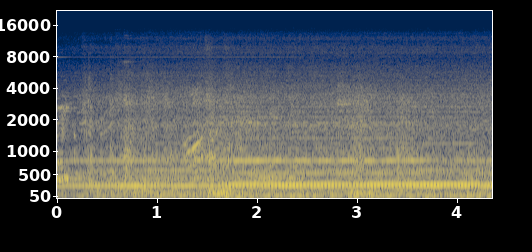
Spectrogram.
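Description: Machinery of a robotic injection-molding cell running: a steady hum of several held tones, the main one stepping slightly up in pitch about one and a half seconds in as the robot arm moves.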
